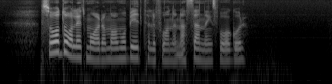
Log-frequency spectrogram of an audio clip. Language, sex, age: Swedish, female, 37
